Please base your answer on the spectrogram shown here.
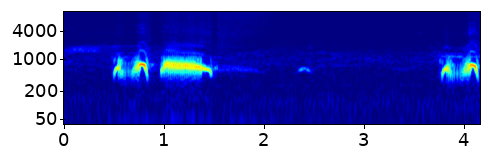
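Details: A spotted dove sings in the thổ đồng style, a song for prompting males to answer. One full phrase of two short bent coos and a long buzzing coo, then the next phrase begins.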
